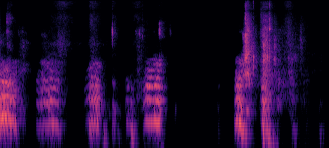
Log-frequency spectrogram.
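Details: Cavalier King Charles Spaniel at Red Barn Cavaliers, indoors on a chilly Thursday morning livestream with five-week-old puppies; a run of short whimpering yelps comes in quick bursts, then a pause before a final noisy yip.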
